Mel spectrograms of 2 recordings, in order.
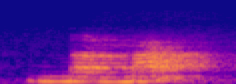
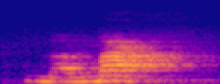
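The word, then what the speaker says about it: mamá: is mama or mom mama there is a accent Oh the second a which means that syllable is emphasized mama but Bob is dad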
